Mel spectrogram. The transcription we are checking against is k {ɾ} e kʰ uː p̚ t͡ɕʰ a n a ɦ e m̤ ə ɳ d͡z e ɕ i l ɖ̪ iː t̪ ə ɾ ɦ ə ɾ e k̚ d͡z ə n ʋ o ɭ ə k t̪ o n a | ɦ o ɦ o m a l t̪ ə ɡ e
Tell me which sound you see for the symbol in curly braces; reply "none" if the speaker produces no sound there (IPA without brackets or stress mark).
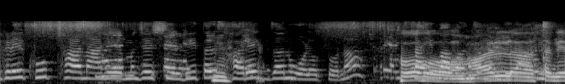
ɽ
